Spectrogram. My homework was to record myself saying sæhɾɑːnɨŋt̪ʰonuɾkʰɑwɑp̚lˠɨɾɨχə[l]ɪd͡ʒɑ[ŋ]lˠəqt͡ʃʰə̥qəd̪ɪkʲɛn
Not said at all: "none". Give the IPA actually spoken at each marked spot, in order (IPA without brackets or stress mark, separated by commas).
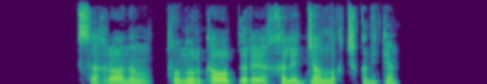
l, n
